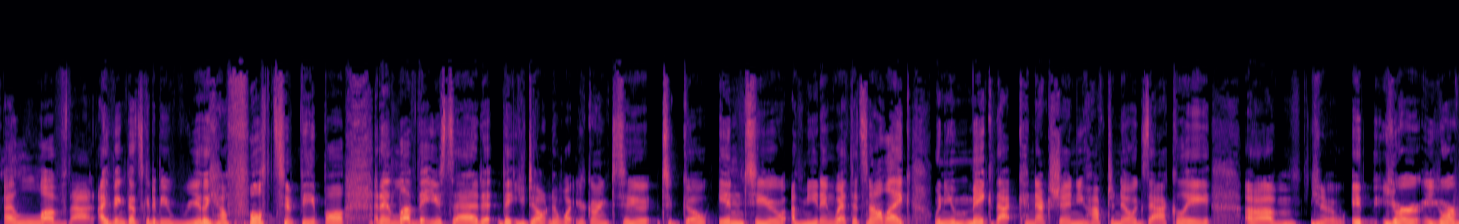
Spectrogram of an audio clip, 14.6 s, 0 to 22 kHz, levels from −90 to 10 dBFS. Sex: female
